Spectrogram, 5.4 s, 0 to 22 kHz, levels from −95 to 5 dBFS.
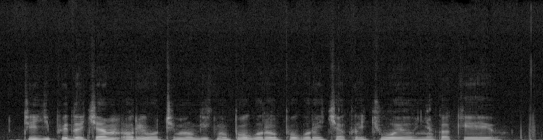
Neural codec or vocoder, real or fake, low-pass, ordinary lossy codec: vocoder, 44.1 kHz, 128 mel bands, Pupu-Vocoder; fake; none; none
